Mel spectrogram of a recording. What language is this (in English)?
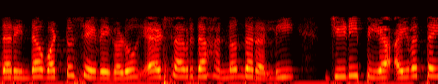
Kannada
